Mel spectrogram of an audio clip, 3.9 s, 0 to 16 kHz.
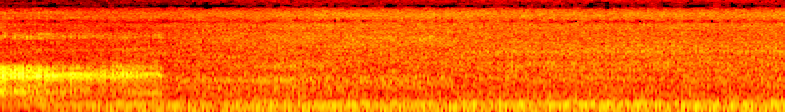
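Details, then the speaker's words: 1996 Lexus GS300 heater/AC blower motor, a junkyard replacement, first test after install with AC on: steady low whoosh of air and smooth hum, no rattle or wobble; quiet, blowing cold, healthy. "Moment of truth, if it's loud or what. Quiet. And I feel it blowing."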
